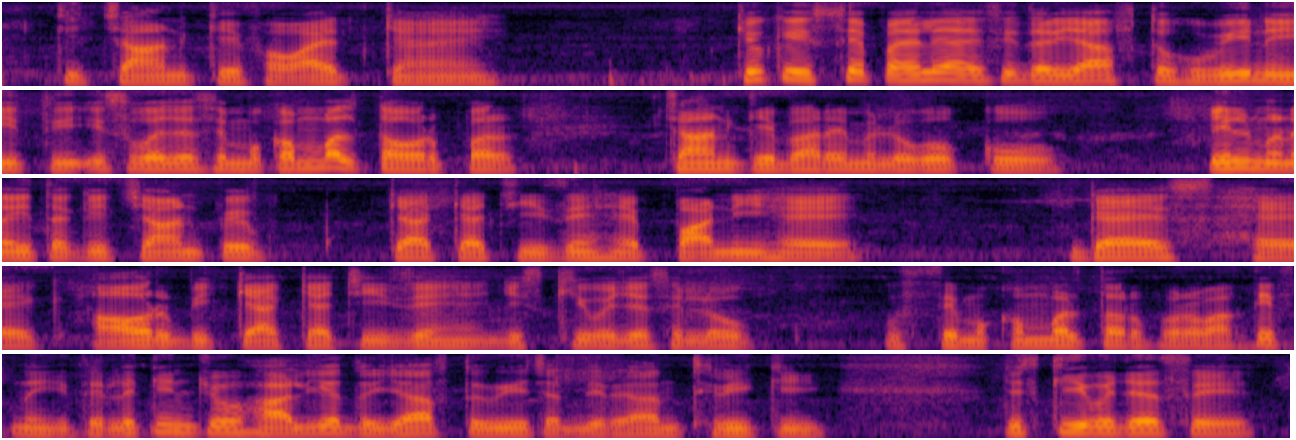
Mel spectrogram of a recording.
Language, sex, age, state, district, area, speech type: Urdu, male, 30-45, Uttar Pradesh, Lucknow, urban, spontaneous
